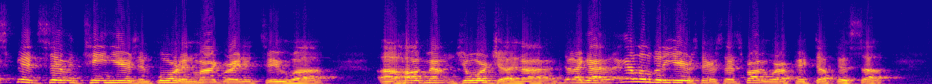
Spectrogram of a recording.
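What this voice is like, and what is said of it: Texan-sounding Southern accent. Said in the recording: “with that Texas accent ... you sound like the Texan ... you sound like a rough and tough rancho”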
